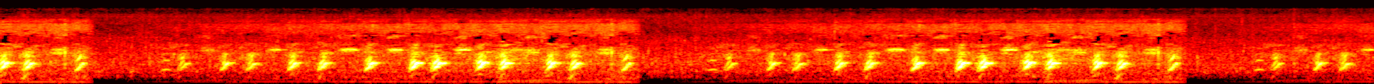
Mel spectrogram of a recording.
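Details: Zebra giving rapid runs of sharp, barking yelps, roughly two per second, delivered in sequences a few seconds long with brief pauses between them; otherwise a quiet setting with faint hiss.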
